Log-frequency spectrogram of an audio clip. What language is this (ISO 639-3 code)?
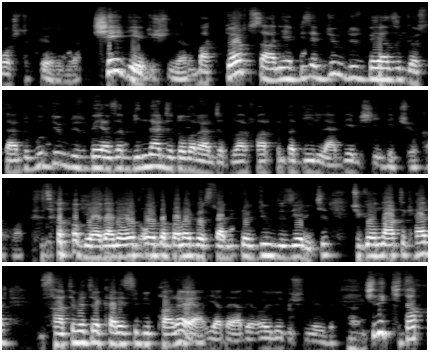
tur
